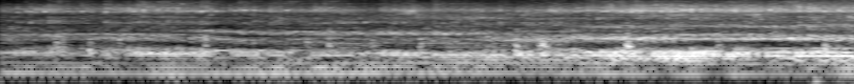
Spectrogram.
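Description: An engine-driven machine running steadily, a continuous mechanical drone that grows a little louder about three seconds in.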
